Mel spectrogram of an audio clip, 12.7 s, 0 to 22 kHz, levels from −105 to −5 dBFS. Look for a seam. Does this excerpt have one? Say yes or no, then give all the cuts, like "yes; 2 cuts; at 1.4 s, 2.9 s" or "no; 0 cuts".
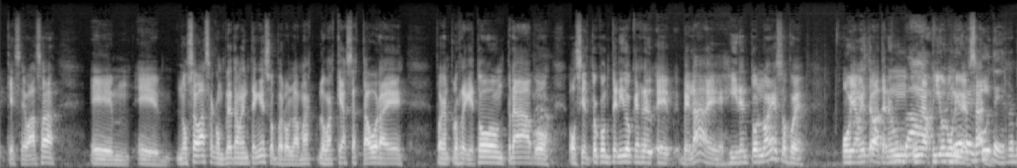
no; 0 cuts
